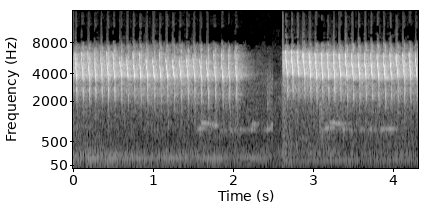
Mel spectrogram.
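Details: Cililin song used as a master recording for training songbirds: a fast, high, pulsed trill lasting about two seconds, a short silence, then the same rapid trill resumes, with faint low notes underneath.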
